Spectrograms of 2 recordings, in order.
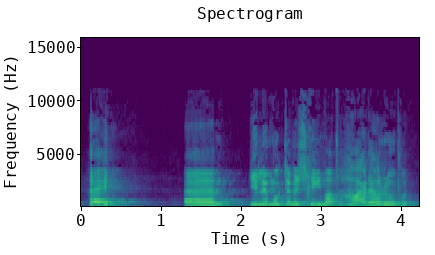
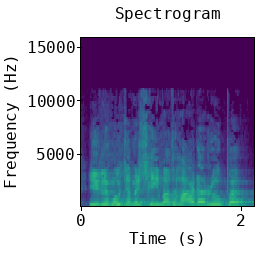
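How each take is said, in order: First: Mocking taunt. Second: Mocking. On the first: Elia mocking the priests of Baal, teasing and raised. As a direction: needle them with fake helpfulness. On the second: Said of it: "Elia spot met Baal".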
